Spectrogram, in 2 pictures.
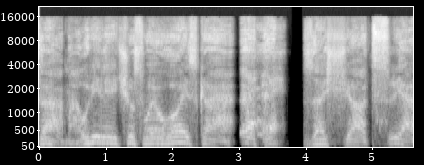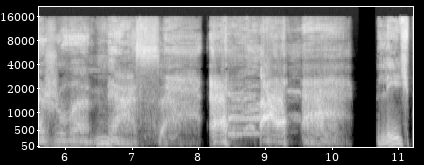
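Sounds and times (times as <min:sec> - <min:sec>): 
speech: 0:00.0 - 0:11.2
hoarse rasping coughs from an undead lich: 0:02.8 - 0:03.7, 0:08.0 - 0:10.3.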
